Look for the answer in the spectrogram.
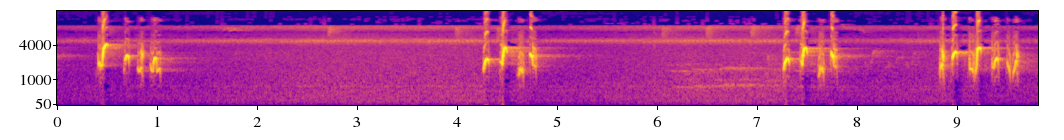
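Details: Chatty streak-eared bulbul lure song for trapping: phrases of four to six quick warbled chirps repeated roughly every three to four seconds, with a steady faint high electronic tone throughout.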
